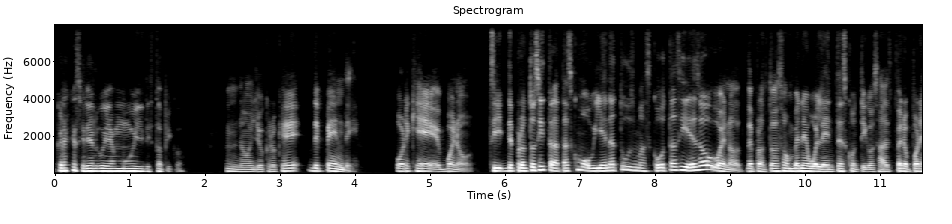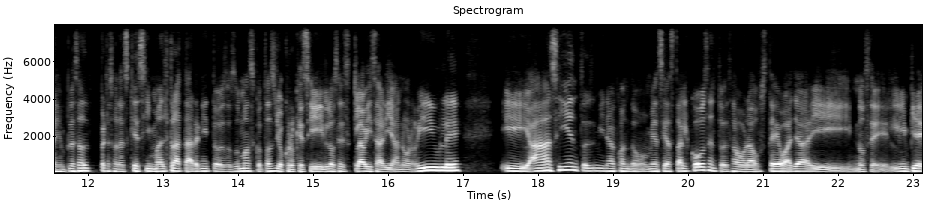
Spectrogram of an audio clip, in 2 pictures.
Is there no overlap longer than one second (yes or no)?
yes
